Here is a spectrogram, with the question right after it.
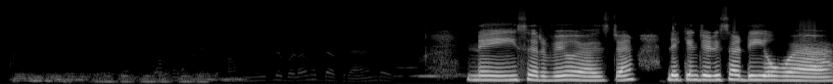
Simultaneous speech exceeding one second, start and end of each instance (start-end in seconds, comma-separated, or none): none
